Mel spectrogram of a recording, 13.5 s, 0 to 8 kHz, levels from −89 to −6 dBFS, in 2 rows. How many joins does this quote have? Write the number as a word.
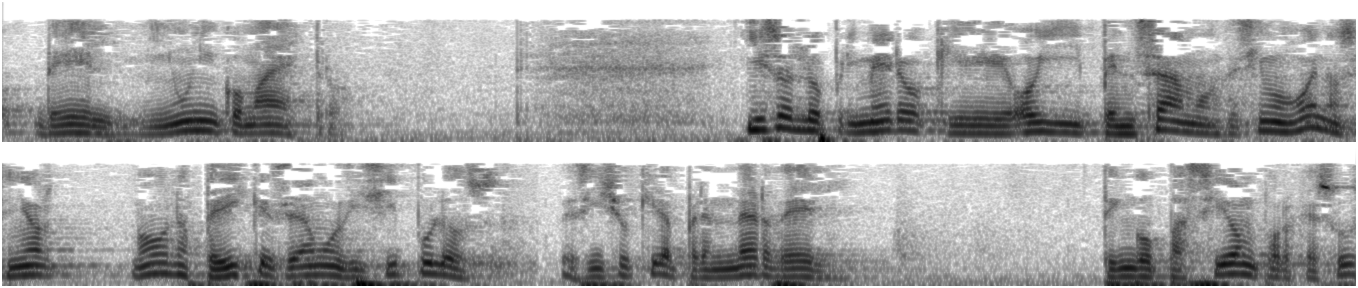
one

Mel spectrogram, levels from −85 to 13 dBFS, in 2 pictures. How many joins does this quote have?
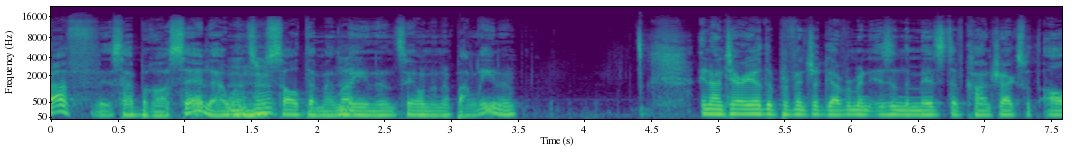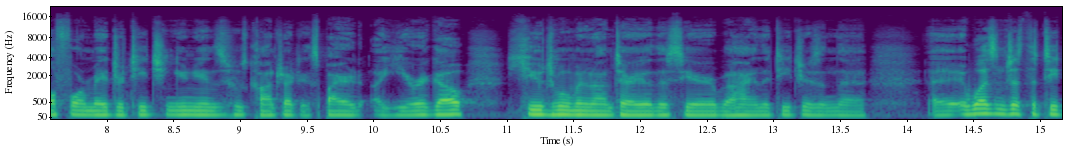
zero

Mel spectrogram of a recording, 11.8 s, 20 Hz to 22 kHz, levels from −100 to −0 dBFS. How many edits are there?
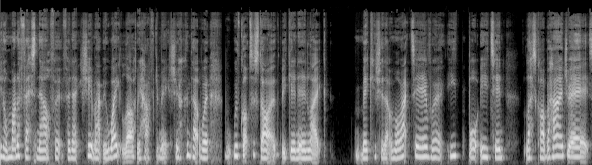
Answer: three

